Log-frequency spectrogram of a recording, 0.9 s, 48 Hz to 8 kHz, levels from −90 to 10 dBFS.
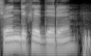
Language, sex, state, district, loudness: Hindi, male, Arunachal Pradesh, Longding, -18 LUFS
